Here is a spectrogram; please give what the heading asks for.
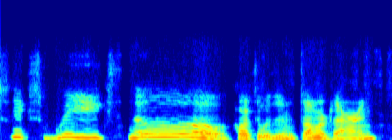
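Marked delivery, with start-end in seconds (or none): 0.1-2.2 high-pitched cry of disbelief; shocked disbelief. Retold or imitated. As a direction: recoil at the news, much higher. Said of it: "I'm like".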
